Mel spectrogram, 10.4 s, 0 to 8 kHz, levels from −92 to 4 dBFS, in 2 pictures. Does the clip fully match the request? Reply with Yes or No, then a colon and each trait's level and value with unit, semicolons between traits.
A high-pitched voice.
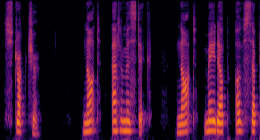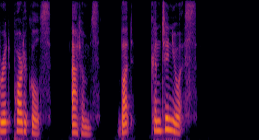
Yes: high, 195 Hz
